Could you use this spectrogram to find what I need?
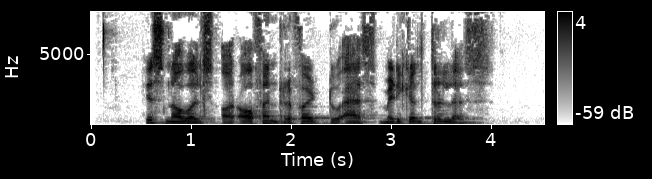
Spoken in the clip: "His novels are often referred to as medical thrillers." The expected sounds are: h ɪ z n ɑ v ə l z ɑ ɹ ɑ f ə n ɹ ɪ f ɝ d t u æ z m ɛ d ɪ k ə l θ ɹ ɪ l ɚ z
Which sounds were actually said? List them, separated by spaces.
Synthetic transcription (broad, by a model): h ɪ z n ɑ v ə l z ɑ ɹ ɑ f ə n ɹ ɪ f ɝ d t u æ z m ɛ d ɪ k ə l t ɹ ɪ l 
